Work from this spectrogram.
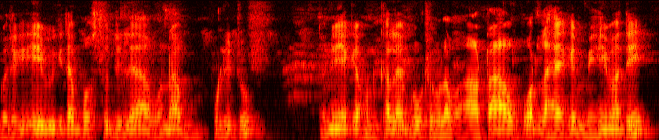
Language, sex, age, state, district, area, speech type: Assamese, male, 45-60, Assam, Sivasagar, rural, spontaneous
